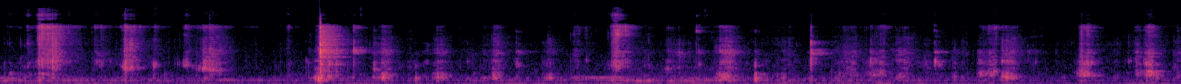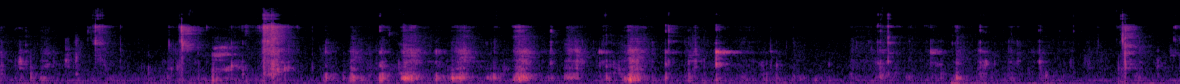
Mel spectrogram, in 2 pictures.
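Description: A person chewing mouthfuls of cheese bagel with jam: quiet, irregular mouth clicks and chewing noises.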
